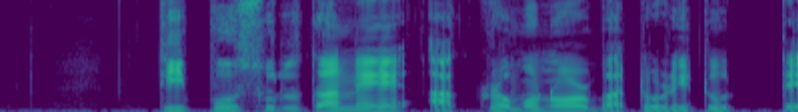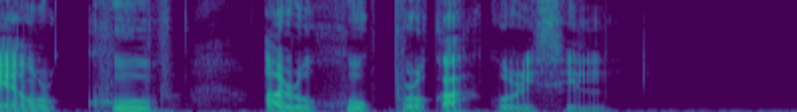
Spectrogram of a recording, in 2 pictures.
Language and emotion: Assamese, neutral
